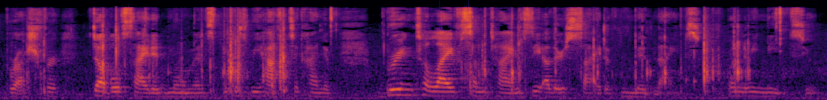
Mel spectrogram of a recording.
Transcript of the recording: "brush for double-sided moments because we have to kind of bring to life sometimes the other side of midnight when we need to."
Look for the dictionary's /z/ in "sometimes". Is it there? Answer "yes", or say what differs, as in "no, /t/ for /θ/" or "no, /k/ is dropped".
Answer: yes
